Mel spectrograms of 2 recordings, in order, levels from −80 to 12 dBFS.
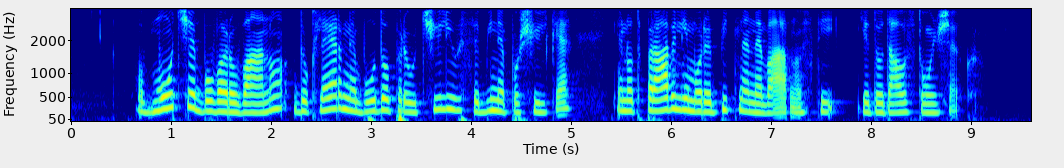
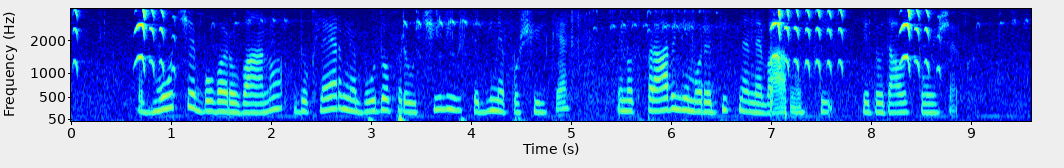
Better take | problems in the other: first | background sound (Bird vocalization, bird call, bird song); 2 dB above the speech

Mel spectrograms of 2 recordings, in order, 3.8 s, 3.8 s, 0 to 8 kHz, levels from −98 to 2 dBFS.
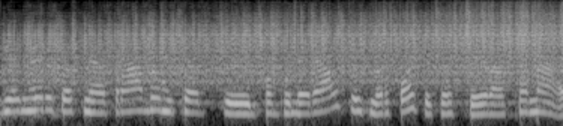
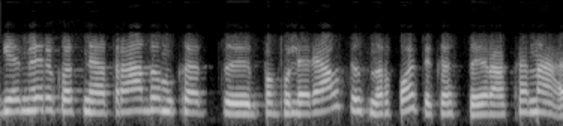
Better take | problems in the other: second | background sound (Coin (dropping)); 1 dB above the speech

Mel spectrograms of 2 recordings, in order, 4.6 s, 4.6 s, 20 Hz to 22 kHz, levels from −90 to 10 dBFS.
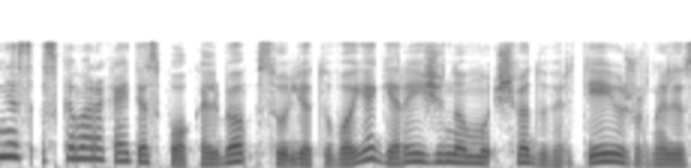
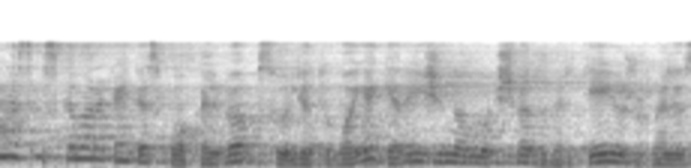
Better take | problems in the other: first | room echo; dies away in 1.9 s

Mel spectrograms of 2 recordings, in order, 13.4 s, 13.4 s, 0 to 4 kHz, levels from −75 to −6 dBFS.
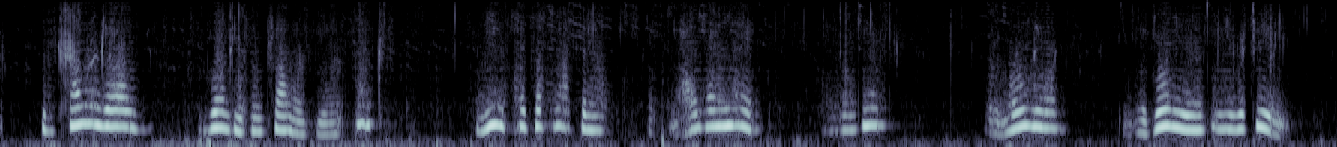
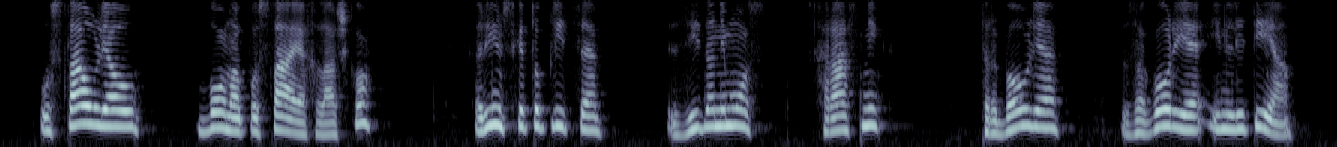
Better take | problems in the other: second | noise reduction (neural separator model SepFormer WHAMR!)

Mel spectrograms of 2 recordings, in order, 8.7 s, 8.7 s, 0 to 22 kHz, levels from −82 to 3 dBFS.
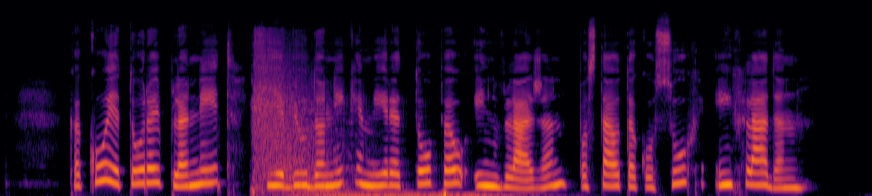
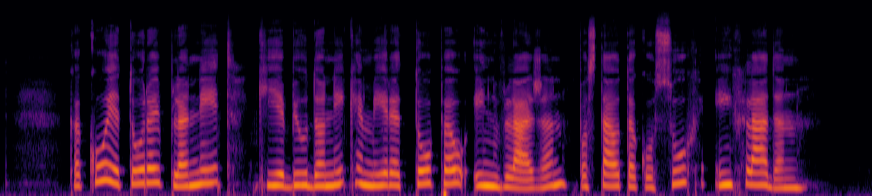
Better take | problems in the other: second | noise reduction (classical method log-MMSE)

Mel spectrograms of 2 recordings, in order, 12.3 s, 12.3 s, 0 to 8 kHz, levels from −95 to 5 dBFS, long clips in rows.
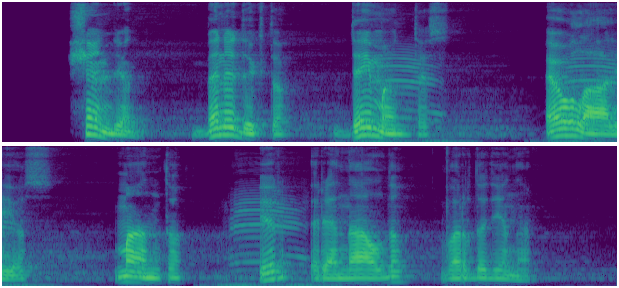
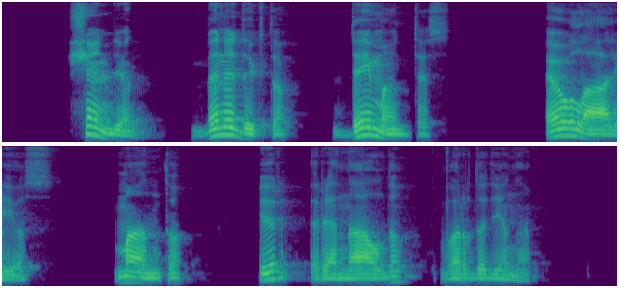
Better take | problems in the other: second | background sound (Livestock, farm animals, working animals); 18 dB below the speech // room echo; dies away in 1.2 s

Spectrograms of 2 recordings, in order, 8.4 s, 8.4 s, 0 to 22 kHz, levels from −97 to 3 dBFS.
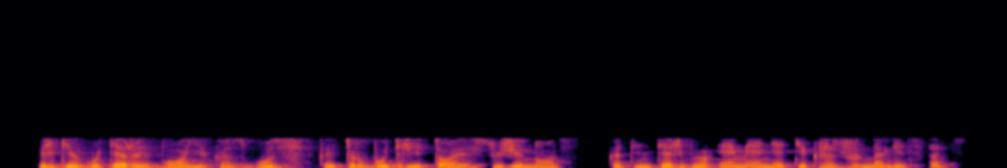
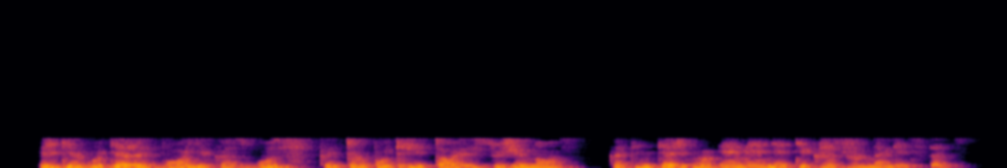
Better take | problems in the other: first | room echo; dies away in 0.3 s

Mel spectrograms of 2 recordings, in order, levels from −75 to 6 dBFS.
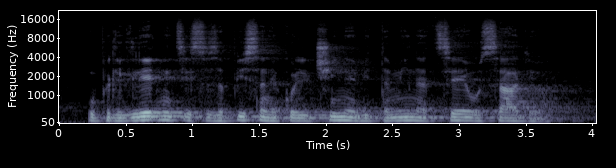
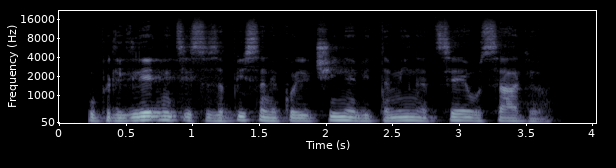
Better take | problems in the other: first | noise reduction (neural mask model DeepFilterNet 3)

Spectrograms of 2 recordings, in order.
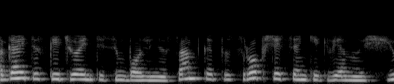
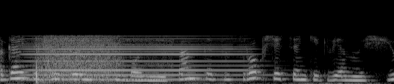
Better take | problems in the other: first | background sound (Bowed string instrument + Fire); 1 dB below the speech

